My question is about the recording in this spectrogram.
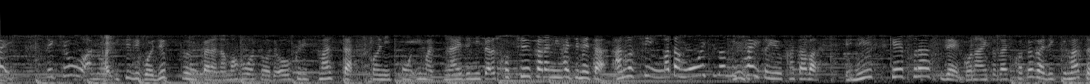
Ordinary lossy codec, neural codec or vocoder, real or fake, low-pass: AAC, 16 kbps; autoencoder, 48 kHz, 128 numbers a frame, DAC-VAE, trained on Japanese speech; fake; 7.2 kHz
